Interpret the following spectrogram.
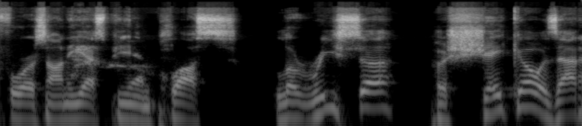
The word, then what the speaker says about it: Larissa Pacheco: Larissa Pacheco, is that how we're pronouncing it, Ken Flo?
